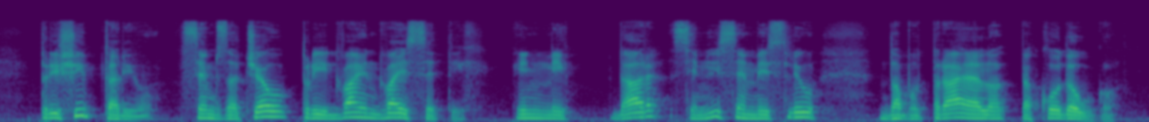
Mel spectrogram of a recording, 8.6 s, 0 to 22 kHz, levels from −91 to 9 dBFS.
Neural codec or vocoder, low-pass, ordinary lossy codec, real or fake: codec, 24 kHz, 1 kbps, SNAC; 10.8 kHz; none; fake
